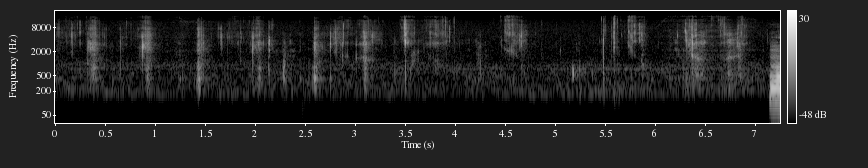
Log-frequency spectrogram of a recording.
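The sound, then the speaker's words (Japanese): Crisp crunching and chewing of senbei rice crackers, with many sharp, irregular bites and crackles spread over several seconds, quiet and close, with brief soft gaps between crunches and no talk. “俺いつぶりにせんべい食べただろうリアルに”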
